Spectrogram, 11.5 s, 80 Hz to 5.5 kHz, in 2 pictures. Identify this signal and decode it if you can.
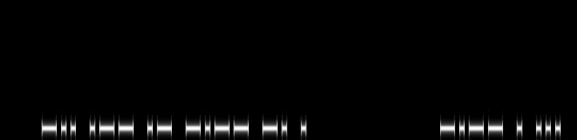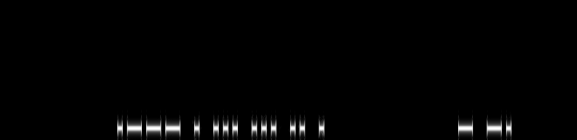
Morse code, heard as a keyed tone, about 25 wpm, 550 Hz. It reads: DWAYNE YES JESSIE TN
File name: Ultimate Word List / 25WPM Ultimate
